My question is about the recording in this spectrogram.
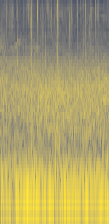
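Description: Footsteps on a wet tarmac footpath, faint ticks over a low steady rumble on the microphone.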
